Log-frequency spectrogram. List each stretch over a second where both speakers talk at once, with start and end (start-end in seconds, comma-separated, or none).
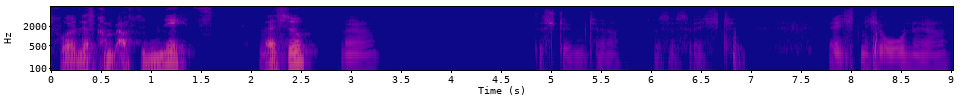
none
